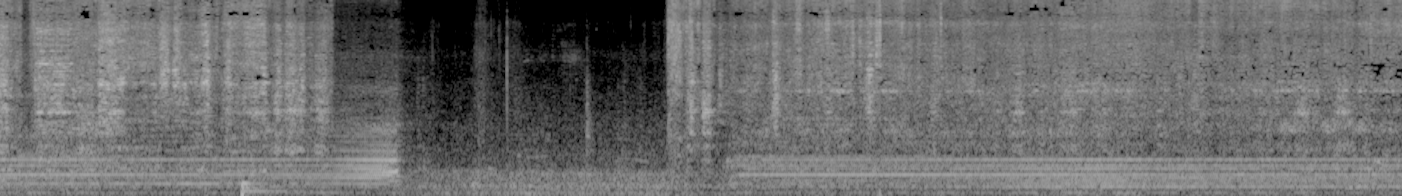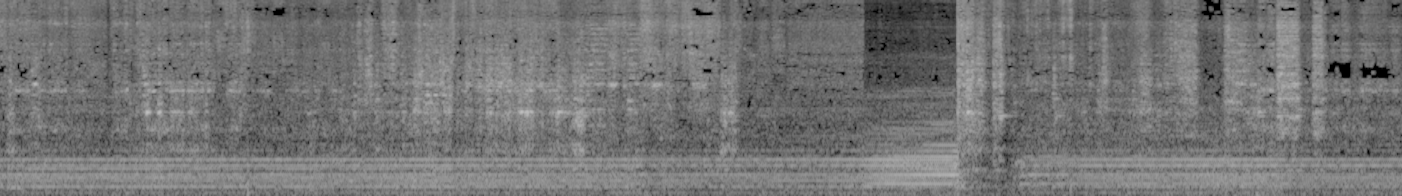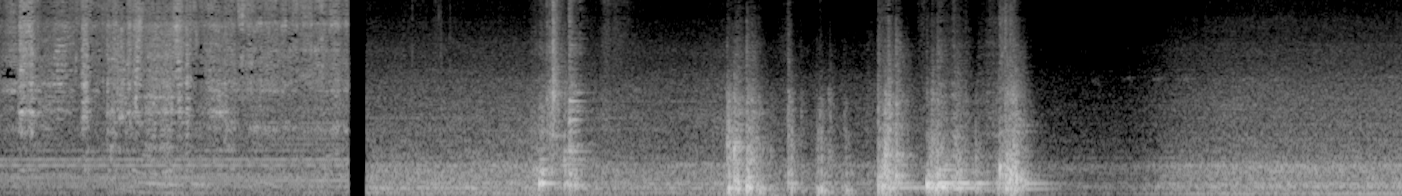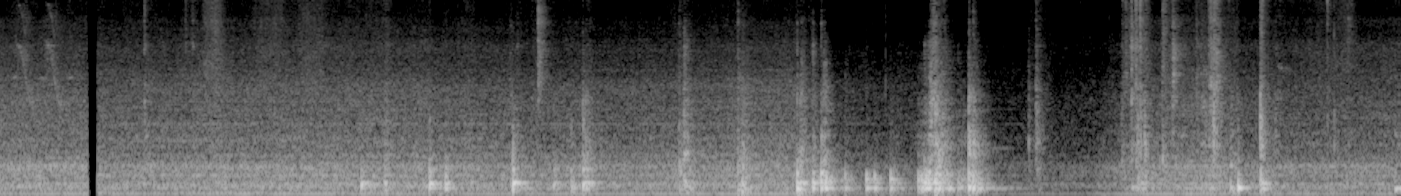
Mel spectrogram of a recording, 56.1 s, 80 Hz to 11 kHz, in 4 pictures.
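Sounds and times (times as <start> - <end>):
water jet spraying metal drum: 0.0 - 3.4, 6.7 - 22.8, 23.6 - 31.6
pressure washer motor hum: 0.0 - 4.1, 6.7 - 31.6
loud knocks and clatter: 35.3 - 38.6, 48.8 - 52.1.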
